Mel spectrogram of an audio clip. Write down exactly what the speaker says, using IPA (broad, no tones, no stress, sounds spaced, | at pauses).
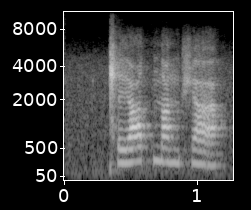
ǁ eː tˤ n ɒ n ʃ a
